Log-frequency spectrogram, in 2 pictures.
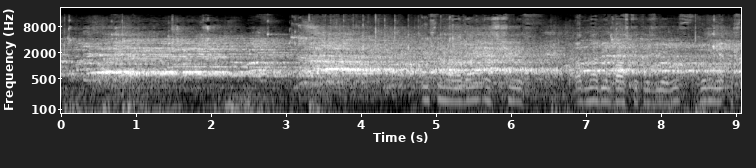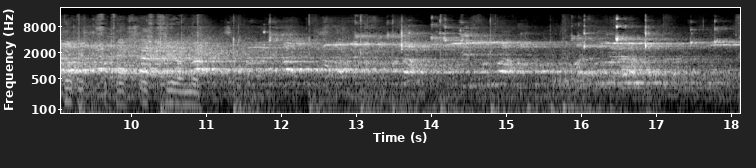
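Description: Sneakers squeak sharply on a hardwood court in a large echoing hall.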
